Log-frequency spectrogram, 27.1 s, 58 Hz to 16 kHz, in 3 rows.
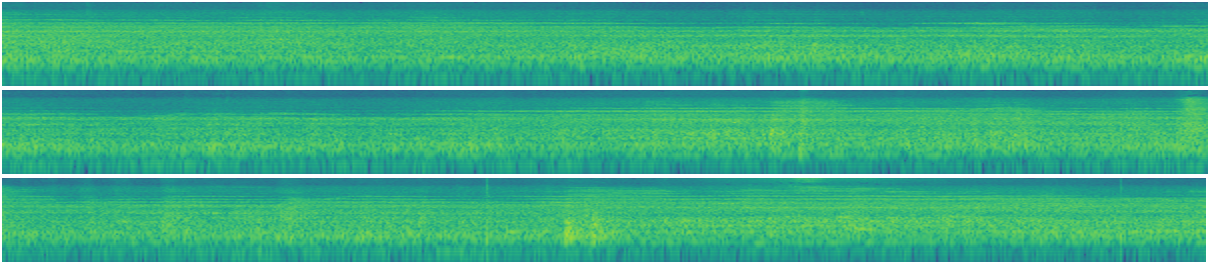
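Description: Container wagons of a freight train rolling past close by: a steady rumble of wheels on rail with faint thin high squealing tones from the wheels and a few sharp clacks, the loudest about 22 seconds in.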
